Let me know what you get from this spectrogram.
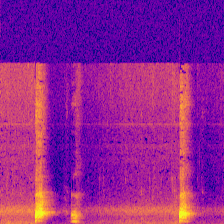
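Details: A Maltese puppy gives two sharp, high yaps about two seconds apart, with a softer, shorter yip between them, against a faint background hum.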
